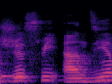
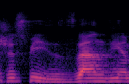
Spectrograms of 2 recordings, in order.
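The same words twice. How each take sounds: First: Suis and indien are said without a z link. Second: Suis and indien are joined with a z sound.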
